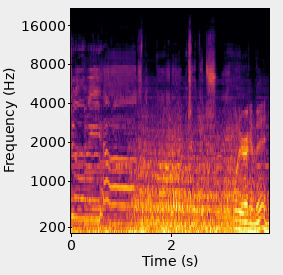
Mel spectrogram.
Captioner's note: aeroplane engine roars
